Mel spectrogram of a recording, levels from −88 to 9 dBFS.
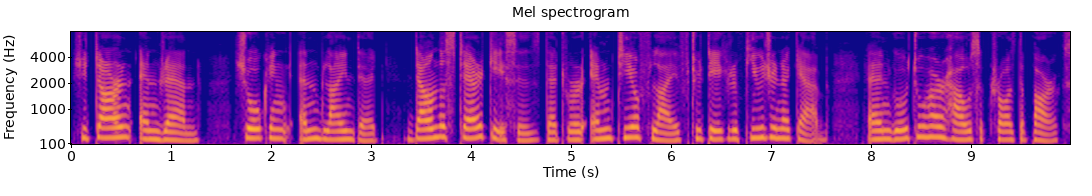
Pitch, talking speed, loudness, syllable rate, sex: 220 Hz, 175 wpm, -17 LUFS, 4.6 syllables/s, female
